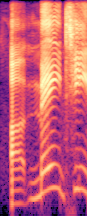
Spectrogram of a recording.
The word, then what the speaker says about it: Métis: Métis, not Metis. Métis. Is it Métis or Métis? I'm assuming the emphasis is on the first syllable.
